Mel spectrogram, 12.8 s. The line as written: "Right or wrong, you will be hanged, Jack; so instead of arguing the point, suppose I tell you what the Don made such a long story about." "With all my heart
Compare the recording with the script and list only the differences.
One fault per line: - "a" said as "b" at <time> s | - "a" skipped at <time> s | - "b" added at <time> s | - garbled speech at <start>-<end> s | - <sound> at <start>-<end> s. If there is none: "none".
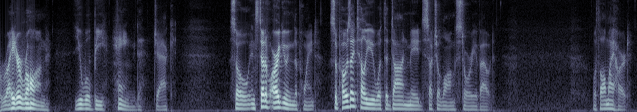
none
